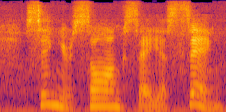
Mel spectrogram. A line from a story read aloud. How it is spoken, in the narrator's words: I squeaked out as loudly as I could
